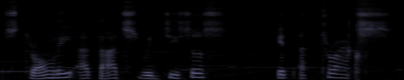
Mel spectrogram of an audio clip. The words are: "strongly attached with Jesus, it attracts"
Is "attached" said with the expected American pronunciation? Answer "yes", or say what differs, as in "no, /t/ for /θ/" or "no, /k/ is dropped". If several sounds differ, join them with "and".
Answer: yes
